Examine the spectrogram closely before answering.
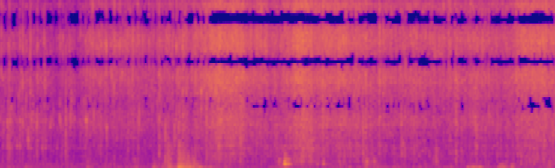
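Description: Sliced red bell pepper and green chilies sizzling in oil in a frying pan, the pan shaken to toss them. The sizzle grows louder about three seconds in, and there is a single low knock just before.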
